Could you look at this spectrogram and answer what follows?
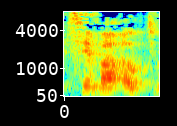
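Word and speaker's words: Tzvaot (צבאות): The name in Hebrew, Tzvakot, or as it's pronounced fully, we don't usually pronounce the name outside of the context of prayer or reciting a full verse, but the name is Tzvaot, right?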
